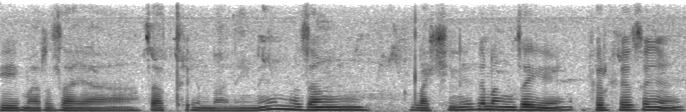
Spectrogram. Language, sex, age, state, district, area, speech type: Bodo, female, 45-60, Assam, Udalguri, rural, spontaneous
